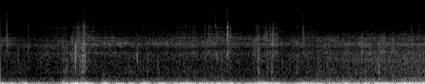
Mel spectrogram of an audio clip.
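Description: Mountain bike descending a gravel trail at speed: heavy wind buffeting on the microphone over tyre noise on loose gravel, with a few sharp clatters from the bike rattling over bumps.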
